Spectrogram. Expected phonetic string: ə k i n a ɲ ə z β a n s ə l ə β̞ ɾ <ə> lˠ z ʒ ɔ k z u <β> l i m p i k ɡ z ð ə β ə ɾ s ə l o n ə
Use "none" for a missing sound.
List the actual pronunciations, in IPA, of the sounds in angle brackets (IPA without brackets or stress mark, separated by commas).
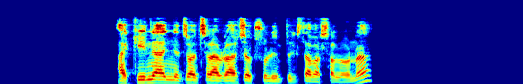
a, none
